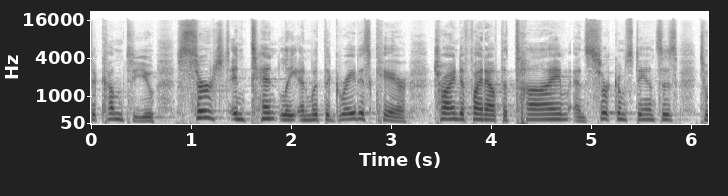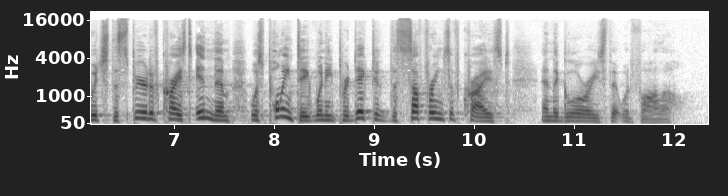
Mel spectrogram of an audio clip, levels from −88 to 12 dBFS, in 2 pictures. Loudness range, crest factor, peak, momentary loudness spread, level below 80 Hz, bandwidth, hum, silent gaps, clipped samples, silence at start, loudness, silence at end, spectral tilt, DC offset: 2 LU; 20 dB; 0 dBFS; 10 LU; -52 dBFS; 17 kHz; none; none; under 0.1%; 0 s; -20 LUFS; 0.35 s; -4.5 dB/octave; under 0.1%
